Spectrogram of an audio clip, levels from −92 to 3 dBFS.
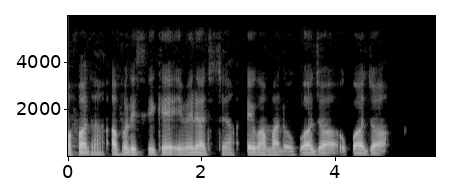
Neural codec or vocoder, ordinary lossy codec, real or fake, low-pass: none; AAC, 48 kbps; real; 5.4 kHz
